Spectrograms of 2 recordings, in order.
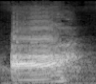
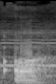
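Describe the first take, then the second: First: The vowel is front, open and bright. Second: The vowel is back, rounded and dark. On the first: The speaker calls it wrong. "ce n'est pas A, comme ami" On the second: The speaker calls it right. "on ouvre comme ça... de façon arrondie"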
